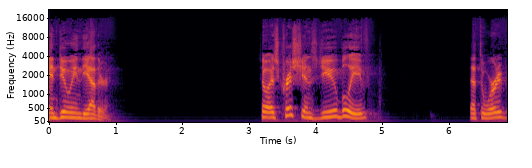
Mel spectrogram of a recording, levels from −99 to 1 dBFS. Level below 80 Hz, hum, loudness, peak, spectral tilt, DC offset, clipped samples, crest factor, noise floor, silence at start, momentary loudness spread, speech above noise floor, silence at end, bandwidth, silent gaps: -62 dBFS; 60 Hz at -55 dBFS; -27 LUFS; -10 dBFS; -4.5 dB/octave; under 0.1%; under 0.1%; 22 dB; -87 dBFS; 0 s; 12 LU; 60 dB; 0 s; 16.5 kHz; none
